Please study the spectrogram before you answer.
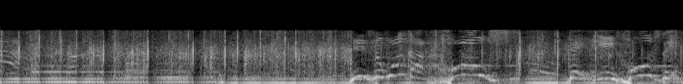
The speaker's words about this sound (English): Give the Lord another clap of hands.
